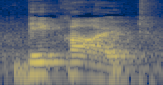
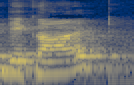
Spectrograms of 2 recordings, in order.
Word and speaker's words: Descartes: epistemology promoted by rene descartes renee descartes in pronunciation but it is written as descartes therefore do not worry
